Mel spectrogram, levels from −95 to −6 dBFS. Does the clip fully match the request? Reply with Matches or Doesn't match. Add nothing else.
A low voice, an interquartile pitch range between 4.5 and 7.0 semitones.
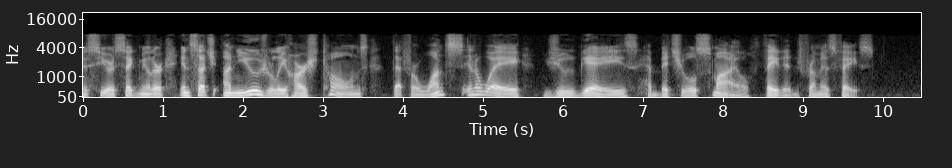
Matches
